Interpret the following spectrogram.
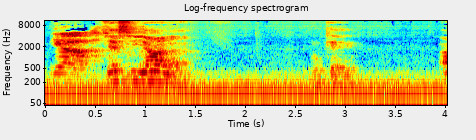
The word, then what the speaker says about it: Jessiana: Well, how you pronounce it? What was the nickname that you said? Jessiana? Jessiana. Yeah. Jessiana.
